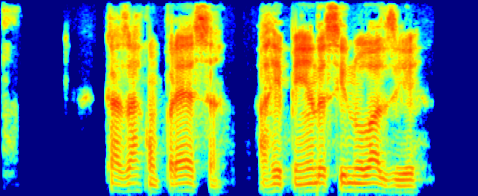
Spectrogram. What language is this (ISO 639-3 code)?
por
